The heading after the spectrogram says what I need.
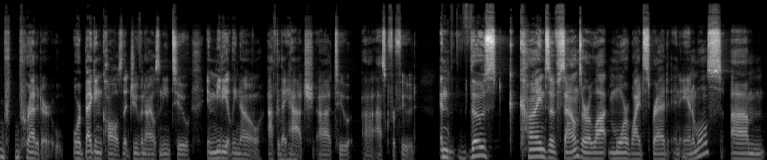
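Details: Adult researcher who says he has a speech impediment heard throughout the interview; speech impediment (disfluency).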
